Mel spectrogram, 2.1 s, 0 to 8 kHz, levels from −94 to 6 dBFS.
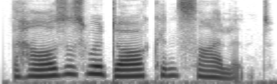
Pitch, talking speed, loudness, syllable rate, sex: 195 Hz, 175 wpm, -16 LUFS, 4.8 syllables/s, female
